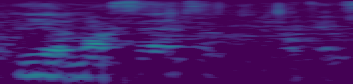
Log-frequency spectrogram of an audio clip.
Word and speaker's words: Monsanto: Monsanto. Yeah, Monsanto.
